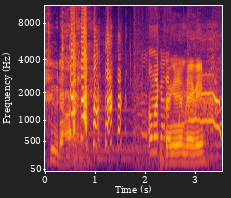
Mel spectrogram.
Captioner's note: laughing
